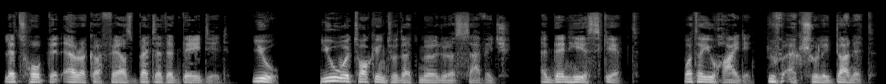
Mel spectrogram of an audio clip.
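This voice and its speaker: An actor playing a gruff, suspicious city guard in a fantasy video game, speaking in a curt, wry, world-weary way. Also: male voice, on the low side, moderate pace, no room sound, clean studio sound. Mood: bitter, then solemn respect. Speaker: town guard. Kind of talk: video game character voice lines.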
